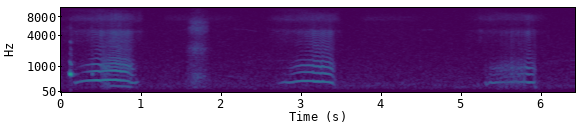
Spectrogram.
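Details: Snoring house cat during sleep, three arched harmonic snore breaths about a second long, separated by silent gaps, plus a short soft snuffle between the first two.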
